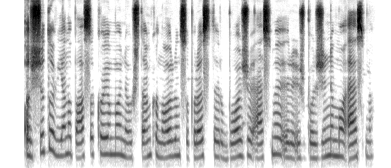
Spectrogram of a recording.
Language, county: Lithuanian, Vilnius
